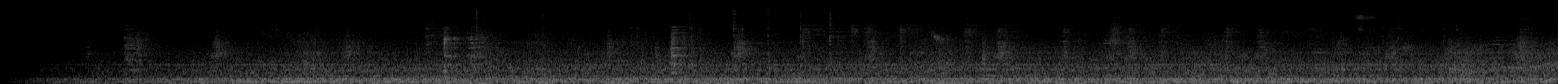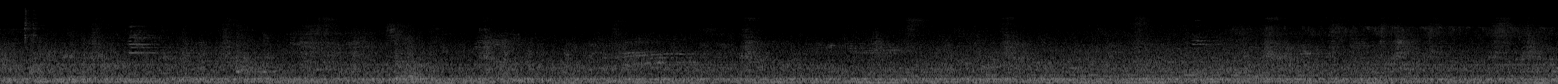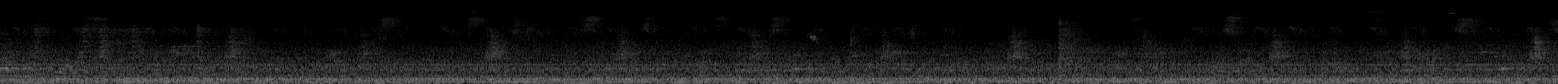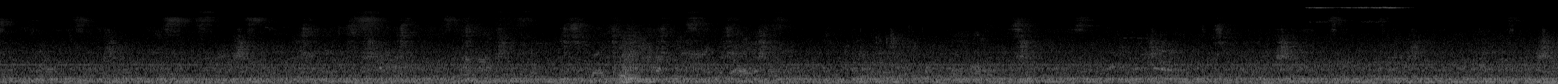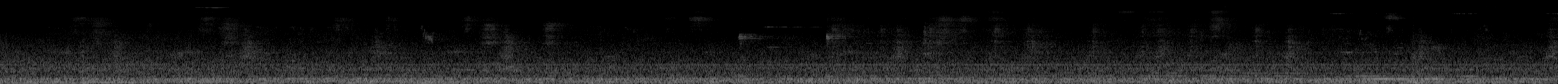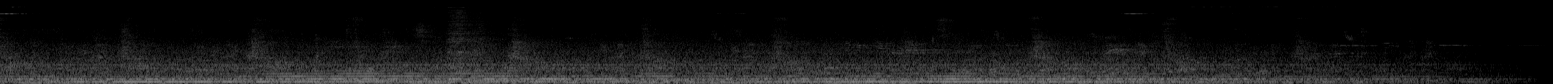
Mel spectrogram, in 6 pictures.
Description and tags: South Beach Soundscape 2
A brief cityscape recorded with a Tascam DR-05 at 44.1/24 outside my hotel window in Miami's South Beach area.
Cars, City, Drive, Park, Passing, Public, Road, Street, Traffic, Transportation, Travel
